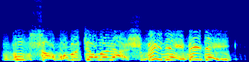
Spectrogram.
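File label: French damaged engine mood med; War Thunder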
